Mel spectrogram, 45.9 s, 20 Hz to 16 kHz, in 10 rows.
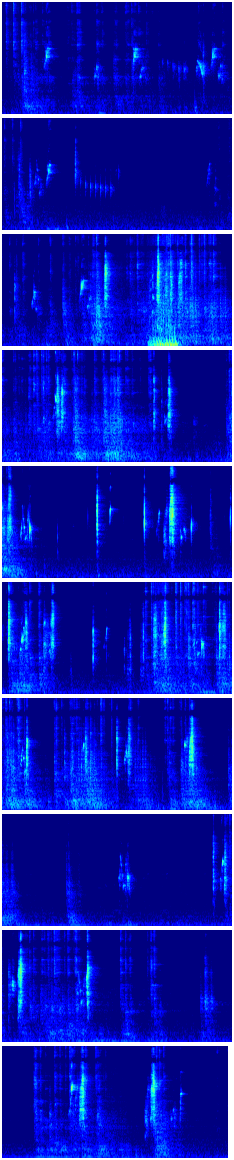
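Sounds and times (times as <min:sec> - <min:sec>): wings flapping: 0:11.9 - 0:13.3
budgerigars chirping and warbling: 0:12.2 - 0:13.0, 0:21.4 - 0:22.4, 0:34.5 - 0:35.0, 0:36.4 - 0:37.5, 0:44.2 - 0:45.1.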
